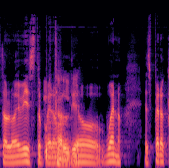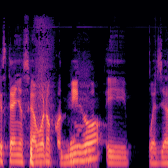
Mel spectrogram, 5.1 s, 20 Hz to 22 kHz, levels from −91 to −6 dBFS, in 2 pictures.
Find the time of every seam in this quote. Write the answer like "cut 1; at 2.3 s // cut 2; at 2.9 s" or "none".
none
